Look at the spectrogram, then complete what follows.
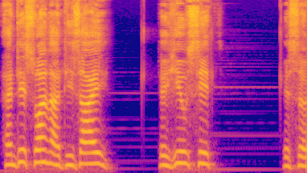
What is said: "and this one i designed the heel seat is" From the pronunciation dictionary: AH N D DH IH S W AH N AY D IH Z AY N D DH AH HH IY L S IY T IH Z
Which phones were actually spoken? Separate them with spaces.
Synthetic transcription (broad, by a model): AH N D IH S W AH N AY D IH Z AY D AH HH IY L S IY T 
